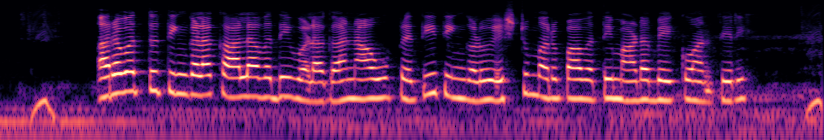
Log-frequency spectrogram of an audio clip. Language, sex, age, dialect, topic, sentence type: Kannada, female, 36-40, Central, banking, question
